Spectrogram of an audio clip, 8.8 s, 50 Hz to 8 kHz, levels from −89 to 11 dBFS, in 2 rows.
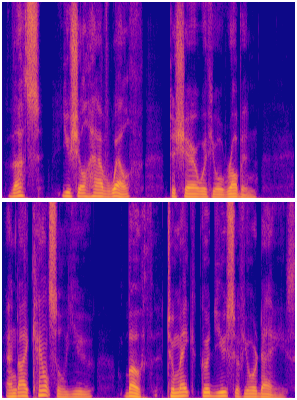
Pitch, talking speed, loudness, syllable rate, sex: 125 Hz, 150 wpm, -17 LUFS, 3.8 syllables/s, male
